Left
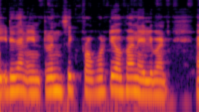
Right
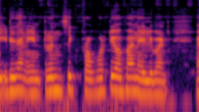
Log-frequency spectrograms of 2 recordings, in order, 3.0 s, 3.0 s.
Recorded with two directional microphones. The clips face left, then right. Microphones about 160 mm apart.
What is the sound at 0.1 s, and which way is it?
Speech, 25° left (ahead or behind).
